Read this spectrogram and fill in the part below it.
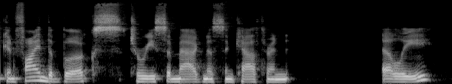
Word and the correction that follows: Ely: Am I saying that right? – Ely. Ely.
